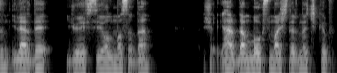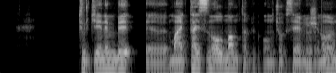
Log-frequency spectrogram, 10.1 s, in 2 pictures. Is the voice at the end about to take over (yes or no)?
no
